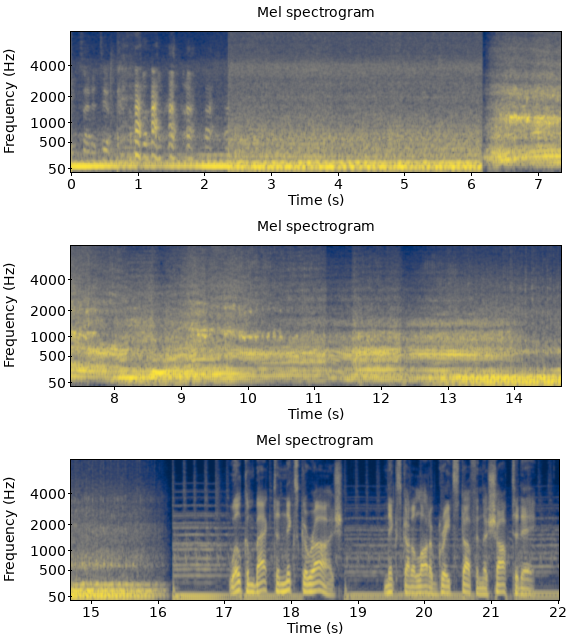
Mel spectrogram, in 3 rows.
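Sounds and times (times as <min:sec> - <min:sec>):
car engine running: 0:00.0 - 0:06.2, 0:13.5 - 0:16.2
tire squeal: 0:06.2 - 0:14.0.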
